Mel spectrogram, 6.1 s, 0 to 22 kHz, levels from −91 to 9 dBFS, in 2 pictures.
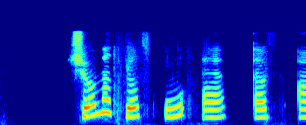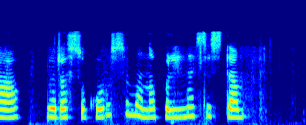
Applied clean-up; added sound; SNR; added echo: neural mask model DeepFilterNet 3.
